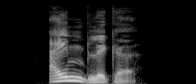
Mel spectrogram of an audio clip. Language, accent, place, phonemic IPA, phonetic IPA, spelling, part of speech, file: German, Germany, Berlin, /ˈʔaɪ̯nblɪkə/, [ˈʔaɪ̯nblɪkʰə], Einblicke, noun, De-Einblicke.ogg
- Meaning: 1. nominative/accusative/genitive plural of Einblick 2. dative singular of Einblick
